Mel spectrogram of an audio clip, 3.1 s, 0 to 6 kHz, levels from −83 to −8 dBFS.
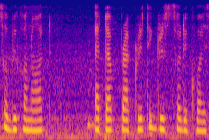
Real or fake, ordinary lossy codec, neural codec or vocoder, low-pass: real; none; none; 5.4 kHz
